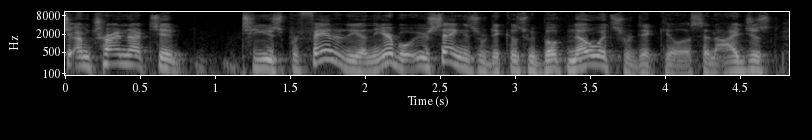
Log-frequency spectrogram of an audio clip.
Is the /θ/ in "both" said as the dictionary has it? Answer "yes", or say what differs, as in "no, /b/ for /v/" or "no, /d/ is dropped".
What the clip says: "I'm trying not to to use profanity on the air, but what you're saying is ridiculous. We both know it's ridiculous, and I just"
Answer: yes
